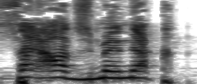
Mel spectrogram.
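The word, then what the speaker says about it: Serge Monast: Now, where he's French, so he might be saying that wrong. It's Serge Manast or some stupid shit.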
